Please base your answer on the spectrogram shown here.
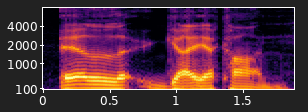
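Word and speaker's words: Guayacán: How do you say that last word? – El Gayacan. – Gayacan.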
